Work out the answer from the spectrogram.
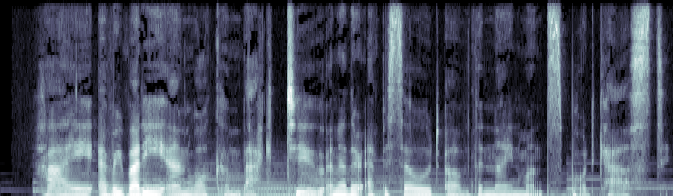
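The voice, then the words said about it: Rough, unwell-sounding voice. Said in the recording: “as you can hear, my voice isn't so great. I've been having a cold”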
